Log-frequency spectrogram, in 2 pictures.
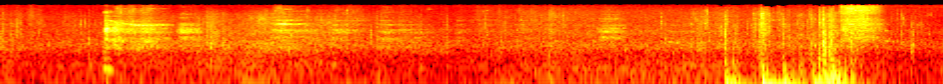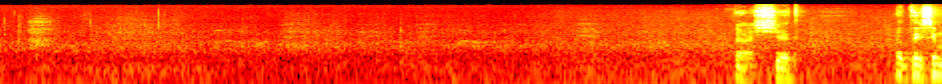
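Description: A young woman breathes heavily and groans.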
